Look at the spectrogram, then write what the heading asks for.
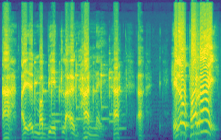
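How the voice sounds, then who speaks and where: A man's voice: mid-range voice, wildly swooping pitch, takes it slowly, over music. A man with an Ilocano accent playing a sly, evasive, stammering philandering husband in a radio comedy drama. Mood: sheepish.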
